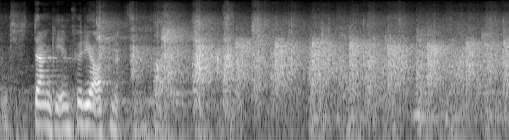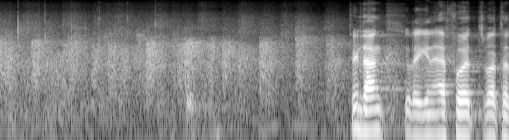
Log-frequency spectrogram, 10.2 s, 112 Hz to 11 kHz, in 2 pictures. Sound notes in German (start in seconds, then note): 1.0 Beifall bei dem BÜNDNIS 90/DIE GRÜNEN und der CDU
